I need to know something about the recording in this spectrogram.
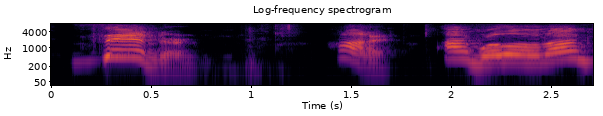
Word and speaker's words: Xander: It's pronounced Xander, even though it's spelled with an X, it says Xander.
